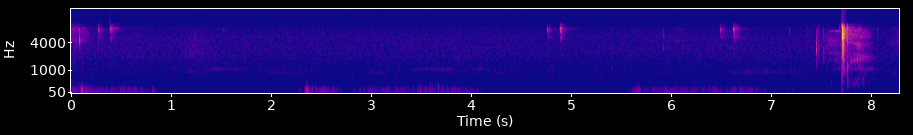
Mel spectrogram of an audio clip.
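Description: A few faint computer mouse clicks, spread over the second half, with stretches of low rumbling noise between them.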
